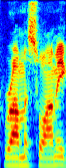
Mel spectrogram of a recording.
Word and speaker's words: Ramaswamy: from the GOP DeSantis Vivek ramaswamy guys remember it rhymes with cake um and then we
